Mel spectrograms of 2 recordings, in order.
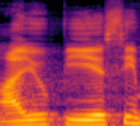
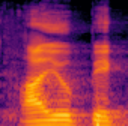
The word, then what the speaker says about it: IUPAC: और हाँ, आयुपीएसी मत बोलना, ठीक है, इसका प्रोनाउंस आयुपेक किया जाता है, गलती नहीं करना है।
